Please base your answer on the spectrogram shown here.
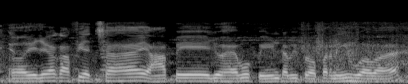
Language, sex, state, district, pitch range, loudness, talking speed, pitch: Hindi, male, Bihar, Muzaffarpur, 140-155 Hz, -21 LUFS, 235 wpm, 150 Hz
